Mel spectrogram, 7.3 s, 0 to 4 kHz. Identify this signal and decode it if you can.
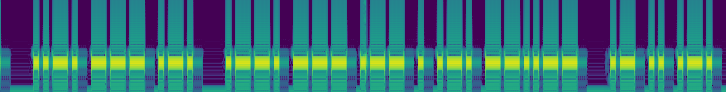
Morse code, heard as a keyed tone, about 25 wpm, 750 Hz. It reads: FOR POWER, AIR
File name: Morse / 25WPM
